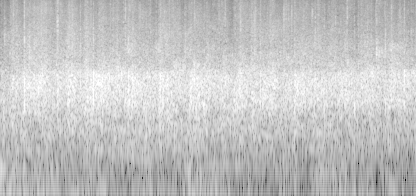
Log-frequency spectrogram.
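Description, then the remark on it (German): An audience claps steadily throughout, a dense, even wash of many hands at a fairly loud level with no voices standing out. “keinen Applaus, sonst macht er weiter.”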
